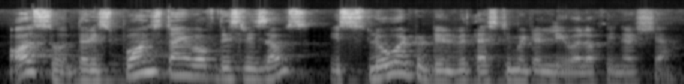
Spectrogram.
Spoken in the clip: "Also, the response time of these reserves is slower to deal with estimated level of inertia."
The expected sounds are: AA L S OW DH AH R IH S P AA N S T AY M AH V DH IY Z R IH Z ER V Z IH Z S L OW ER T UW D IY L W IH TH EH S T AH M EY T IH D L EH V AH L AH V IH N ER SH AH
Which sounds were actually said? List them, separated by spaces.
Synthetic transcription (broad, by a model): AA L S OW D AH R IH S P AA N S T AY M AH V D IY S R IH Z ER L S IH Z S L OW ER T UW D IY L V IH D EH S T AH M EY T IH D L EH V AH L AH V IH N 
